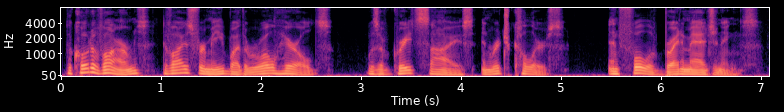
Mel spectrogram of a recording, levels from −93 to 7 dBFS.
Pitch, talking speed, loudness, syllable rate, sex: 105 Hz, 195 wpm, -17 LUFS, 5.0 syllables/s, male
